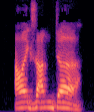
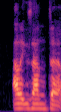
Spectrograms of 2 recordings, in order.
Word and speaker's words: Alexander: Um, Ollie, okay, how how do you say his last name? Alexandra. – Alexander. – Alexander. Ollie Alexander.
